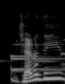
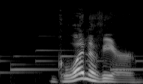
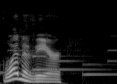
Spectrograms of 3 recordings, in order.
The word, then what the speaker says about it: Guinevere: Genevieve? Oh my god, now I can't remember how it's actually pronounced. Guinevere. Excuse me, it's Guinevere.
